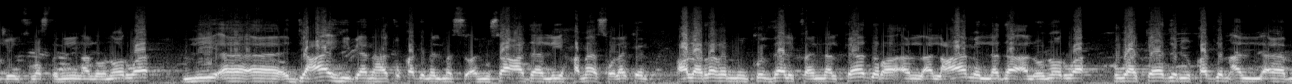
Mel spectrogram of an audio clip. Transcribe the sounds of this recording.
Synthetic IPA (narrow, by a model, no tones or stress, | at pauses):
d͡ʒɪalfɪlɑsˤt̪ˤiːnɪjːiːnʔalʔʊnoːɾwa | lɪ | ɪd̪ːɪʕaːʔɪɦɪbɪʔanːahat̪ʊqɑd̪ːɪmaalmʊsaːʕad̪alɪħamaːswɪlaːkɪn | ʕalarˤːɑɣmːɪnkʊlːðaːlɪkfaʔɪnːalkaːd̪ɪɾalʕaːmɪlːad̪aalʔʊnoːɾwa | hʊwːakaːd̪ɪɾjʊqɑd̪ːɪmʔal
